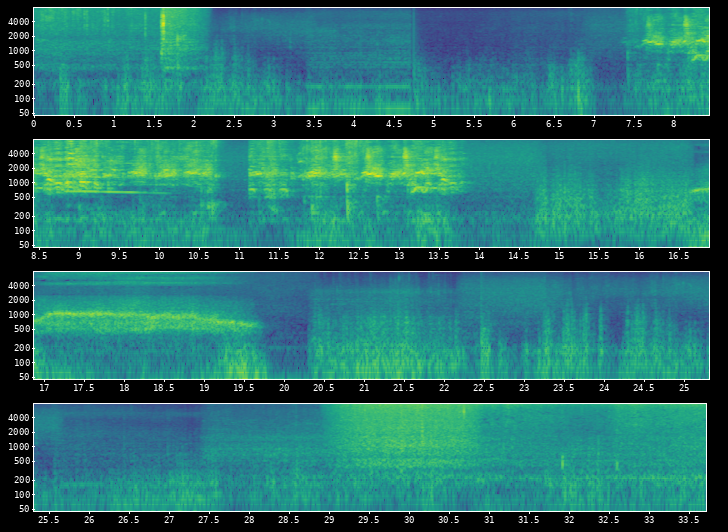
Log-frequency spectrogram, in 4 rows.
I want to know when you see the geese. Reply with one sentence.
The geese can be heard from 7.4 to 13.8 s.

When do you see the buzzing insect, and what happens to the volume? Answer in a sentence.
You can hear the buzzing insect briefly from 0.0 to 2.1 s; and from 28.9 to 33.6 s, getting quieter.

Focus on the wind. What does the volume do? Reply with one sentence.
The loudness of the wind goes up, then down.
